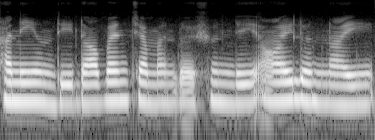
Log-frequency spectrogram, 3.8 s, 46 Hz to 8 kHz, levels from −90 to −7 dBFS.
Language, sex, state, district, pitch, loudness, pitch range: Telugu, female, Andhra Pradesh, Annamaya, 185 Hz, -16 LUFS, 180-195 Hz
